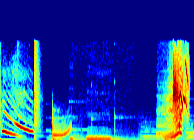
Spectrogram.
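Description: A couple of cartoonish owl hoots, steady and tonal, sit among swooping whistles and springy sound effects, all fairly loud with no talking.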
